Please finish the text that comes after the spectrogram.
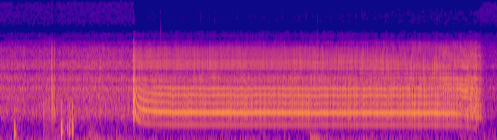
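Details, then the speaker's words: Radio clock near a wall outlet: plugging in a netbook charger gives an instant steady, harsh buzzing tone that stops dead when unplugged; electronic interference from the adapter. "so that's the noise the netbook plug makes"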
